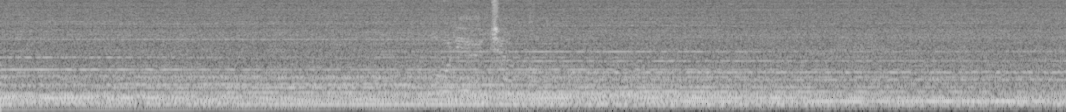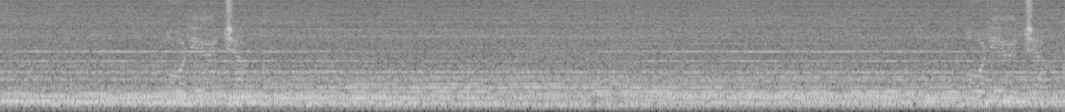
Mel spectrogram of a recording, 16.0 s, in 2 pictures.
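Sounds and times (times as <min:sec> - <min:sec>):
dark ambient soundscape: 0:00.0 - 0:15.9.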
